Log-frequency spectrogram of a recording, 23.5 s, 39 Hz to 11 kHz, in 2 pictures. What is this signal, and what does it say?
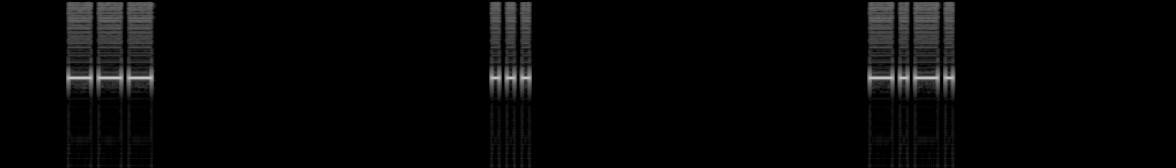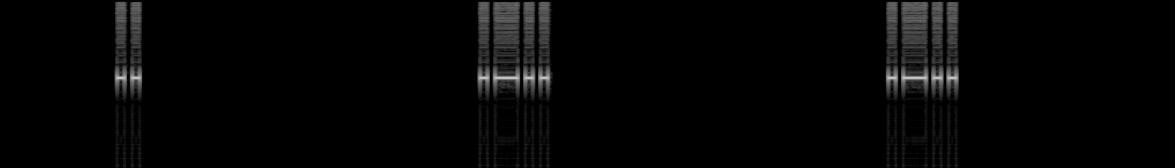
Morse code, heard as a keyed tone, about 16 wpm, 800 Hz. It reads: O S C I L L
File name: Special INGs / Special INGs-mp3s / SlowToFaster ing @5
